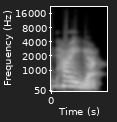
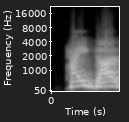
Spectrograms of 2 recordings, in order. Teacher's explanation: এখানে কিন্তু আরটা উচ্চারণ হচ্ছে না, কারণ বলা হয়েছিল যে শব্দের শেষে যদি আর থাকে তাহলে সেটাকে আমরা উচ্চারণ করব না সাউন্ডটাকে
